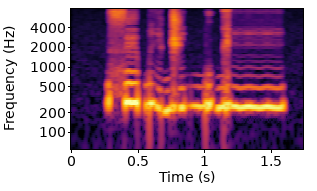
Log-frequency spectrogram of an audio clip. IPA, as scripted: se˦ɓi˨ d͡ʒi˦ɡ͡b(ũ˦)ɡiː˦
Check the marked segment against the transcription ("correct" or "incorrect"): incorrect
